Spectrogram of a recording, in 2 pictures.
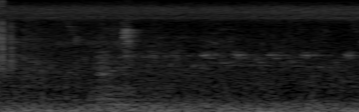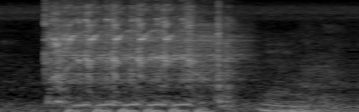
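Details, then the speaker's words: Long-stored motorcycle, new starter fitted, cranks but won't start: after a quiet lead-in the starter churns about a second and a half in quick even pulses, never firing. "na siya kaya lang ayaw ni mag-start"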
